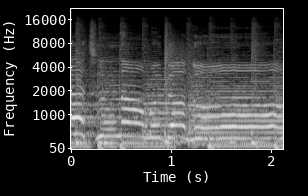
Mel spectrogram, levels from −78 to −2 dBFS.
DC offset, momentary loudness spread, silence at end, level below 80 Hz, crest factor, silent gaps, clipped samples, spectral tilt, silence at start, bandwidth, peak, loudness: under 0.1%; 2 LU; 0 s; -36 dBFS; 12 dB; none; under 0.1%; -5.5 dB/octave; 0 s; 17 kHz; -2 dBFS; -16 LUFS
